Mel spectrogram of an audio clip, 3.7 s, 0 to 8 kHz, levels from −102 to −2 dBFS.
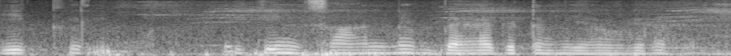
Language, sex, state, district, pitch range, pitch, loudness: Punjabi, female, Karnataka, Bangalore, 155-175 Hz, 165 Hz, -20 LUFS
